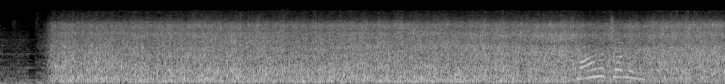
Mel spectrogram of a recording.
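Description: Flash flood water from a cloudburst in Uttarkashi district, Uttarakhand, rushing loudly and continuously in a steady broadband roar close by, with a brief whistle-like tone near the end.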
